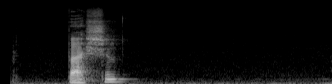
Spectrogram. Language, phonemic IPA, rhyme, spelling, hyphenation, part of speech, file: Norwegian Bokmål, /ˈbæʃːn̩/, -æʃːn̩, bæsjen, bæsj‧en, noun, Nb-bæsjen.ogg
- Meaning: definite singular of bæsj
